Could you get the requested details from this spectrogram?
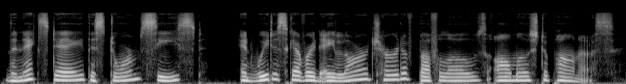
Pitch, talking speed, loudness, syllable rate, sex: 190 Hz, 165 wpm, -16 LUFS, 4.6 syllables/s, female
